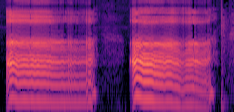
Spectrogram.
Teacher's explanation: Feel that creaky sound in your throat. Now that's your third tone.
